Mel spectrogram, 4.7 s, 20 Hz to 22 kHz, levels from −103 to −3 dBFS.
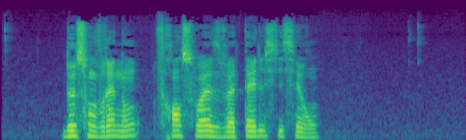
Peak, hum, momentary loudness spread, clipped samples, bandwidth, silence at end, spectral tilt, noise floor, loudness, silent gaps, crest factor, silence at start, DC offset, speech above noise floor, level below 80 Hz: -2 dBFS; none; 12 LU; under 0.1%; 14 kHz; 1.45 s; -4 dB/octave; -64 dBFS; -19 LUFS; none; 20 dB; 0.65 s; under 0.1%; 45 dB; -60 dBFS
